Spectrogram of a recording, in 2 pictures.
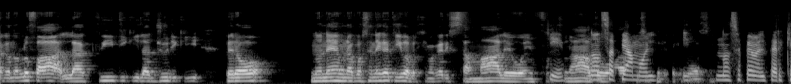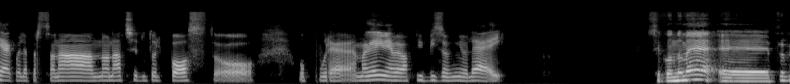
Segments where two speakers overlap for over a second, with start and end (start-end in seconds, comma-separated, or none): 5.4-7.2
